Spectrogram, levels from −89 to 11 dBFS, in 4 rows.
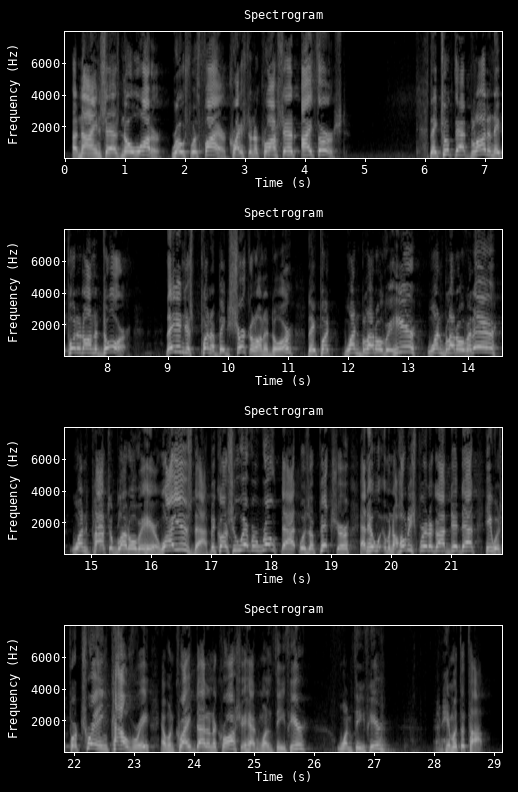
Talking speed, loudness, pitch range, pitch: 195 wpm, -30 LUFS, 210-265 Hz, 235 Hz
